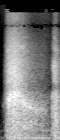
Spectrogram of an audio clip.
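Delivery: breathy soft whew of relief; relieved whew. Retold or imitated. Preacher mimics relief.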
